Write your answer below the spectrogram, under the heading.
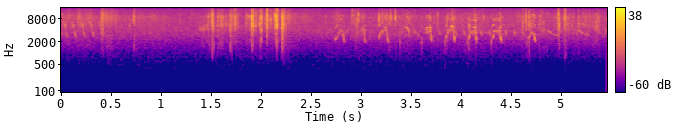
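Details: An Osprey at a Finnish nest, 23 June 2020, on the morning a half-kilo crucian carp was brought, gives a burst of loud, high chirps, then a quicker run of short, clipped whistles, several each second, with a faint hiss behind.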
